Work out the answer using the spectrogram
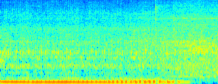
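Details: Salvaged wrecked two-wheel-drive Jeep Cherokee with an engine labeled bad, running hot at idle: a firm, even low hum with a steady beat and no knocking. The owner calls any slight rattle normal; the engine sounds healthy.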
